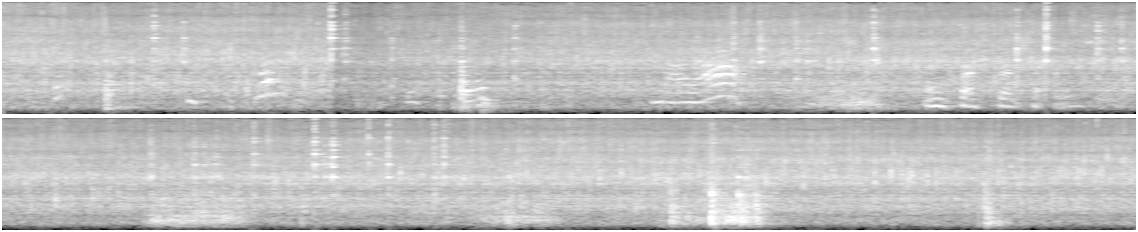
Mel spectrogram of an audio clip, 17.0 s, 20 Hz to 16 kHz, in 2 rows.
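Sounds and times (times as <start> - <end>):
chicken sizzling in hot oil: 0.0 - 17.0.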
